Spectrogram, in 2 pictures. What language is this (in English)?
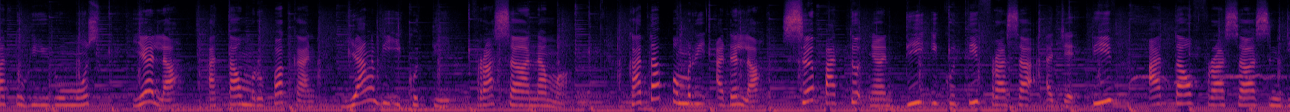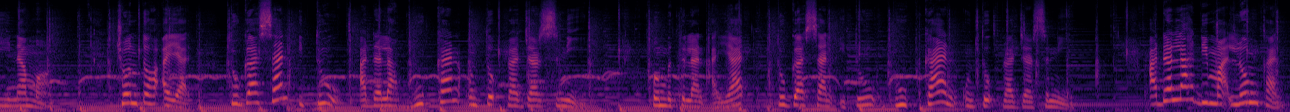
Malay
